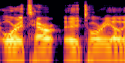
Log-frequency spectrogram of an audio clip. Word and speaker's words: Oratorio: Yeah, but I forget what Oratorio is, and I know it always took me a long time to get it in my head. That's how you say it, and not just auto-correct it to Ontario.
